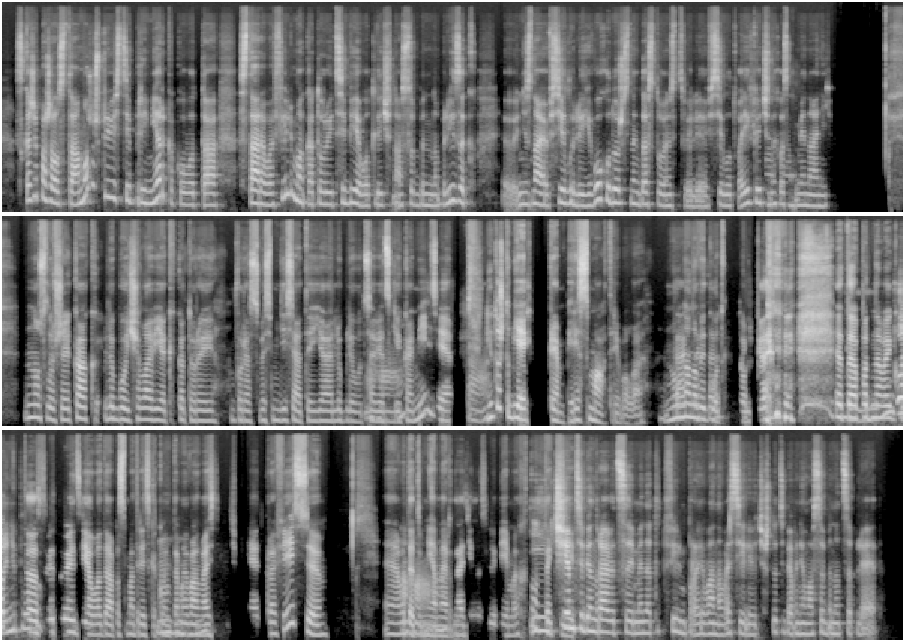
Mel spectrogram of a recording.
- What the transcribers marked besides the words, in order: tapping; laugh; drawn out: "Ну"; tsk
- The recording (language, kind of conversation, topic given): Russian, podcast, Почему, на твой взгляд, людям так нравится ностальгировать по старым фильмам?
